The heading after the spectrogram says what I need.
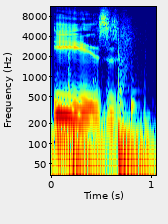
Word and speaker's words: is: Empiezas pronunciando la palabra con una I corta. I. Y luego agregas el sonido Z, Z, el de la Z. Y dices is.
